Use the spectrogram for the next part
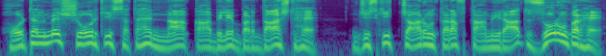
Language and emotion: Urdu, angry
